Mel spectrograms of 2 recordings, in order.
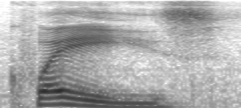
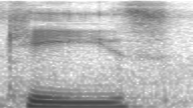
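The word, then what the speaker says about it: Quays: The Surrey Quaz. I know it's pronounced keys, but the running joke is the first time I ever seen that word, I said quaz.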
